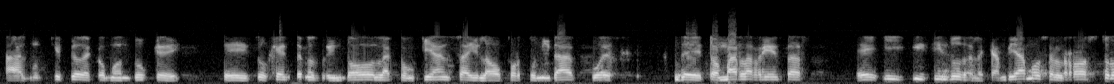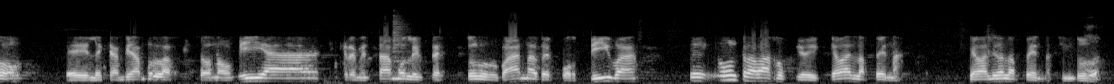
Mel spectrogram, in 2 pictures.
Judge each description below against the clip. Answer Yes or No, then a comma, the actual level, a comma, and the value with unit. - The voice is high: No, low, 120 Hz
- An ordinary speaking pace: Yes, average, 145 wpm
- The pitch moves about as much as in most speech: Yes, average, 4.1 semitones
